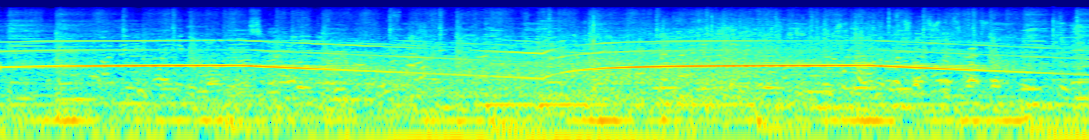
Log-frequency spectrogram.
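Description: Ambulance siren wailing through two slow cycles: each rises quickly, holds its high note for about two seconds, then slides down for about two seconds before rising again.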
